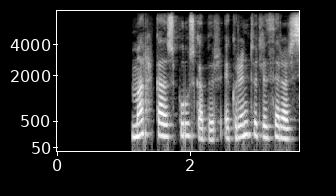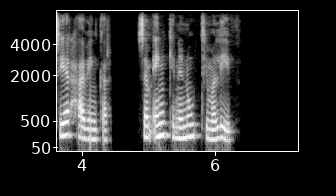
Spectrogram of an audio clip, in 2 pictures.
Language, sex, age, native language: Icelandic, female, 30-39, Icelandic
